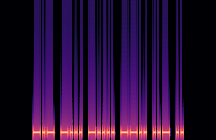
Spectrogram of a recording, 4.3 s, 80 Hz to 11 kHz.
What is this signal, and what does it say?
Morse code, heard as a keyed tone, about 25 wpm, 700 Hz. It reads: KB6ZUI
